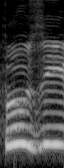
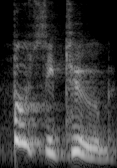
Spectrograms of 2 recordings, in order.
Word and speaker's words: Fouseytube: If you say my name like Fousey or Fousey, I ain't playing with all that. My name is Fouseytube.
